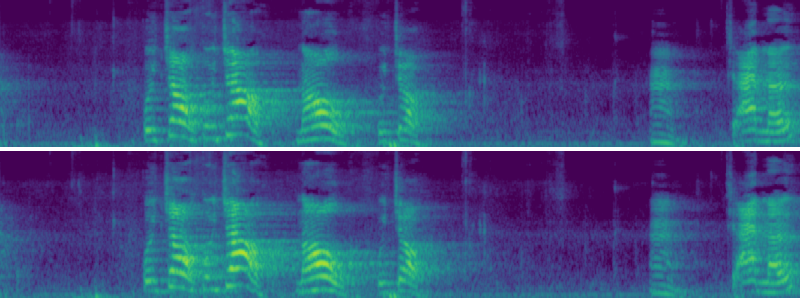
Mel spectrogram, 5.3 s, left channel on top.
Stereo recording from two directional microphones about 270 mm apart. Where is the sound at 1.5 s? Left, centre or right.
Centre.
